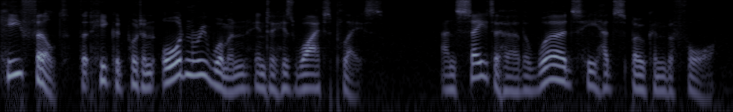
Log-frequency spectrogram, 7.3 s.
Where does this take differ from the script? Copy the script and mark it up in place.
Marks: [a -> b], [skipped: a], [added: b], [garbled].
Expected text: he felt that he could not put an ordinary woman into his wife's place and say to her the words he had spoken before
he felt that he could [skipped: not] put an ordinary woman into his wife's place and say to her the words he had spoken before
